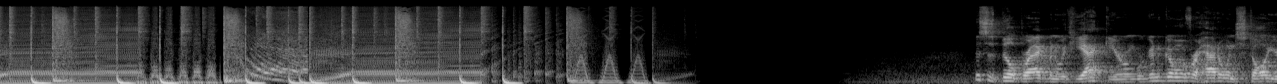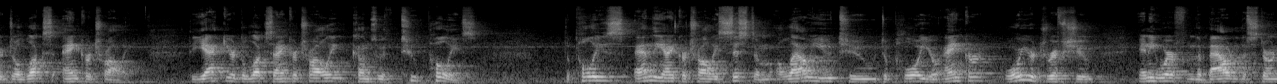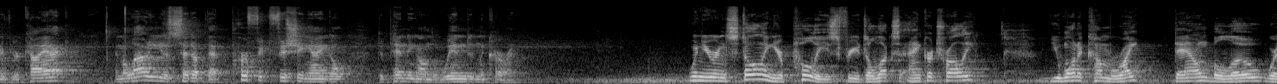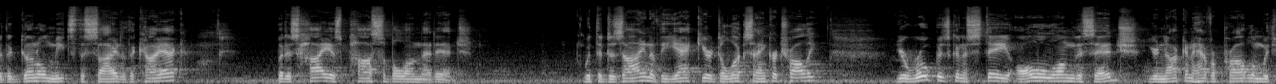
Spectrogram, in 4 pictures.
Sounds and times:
Speech: 9.8 - 17.6, 18.4 - 30.8, 32.4 - 35.4, 36.0 - 40.3, 41.1 - 43.2, 44.1 - 46.6, 47.3 - 51.0.

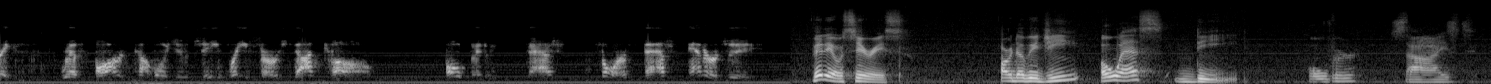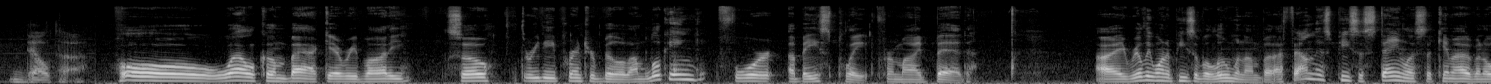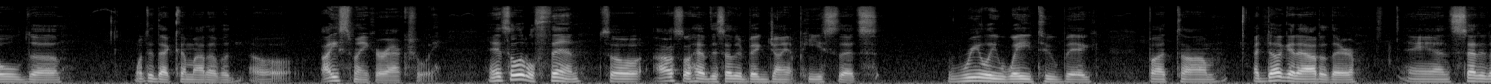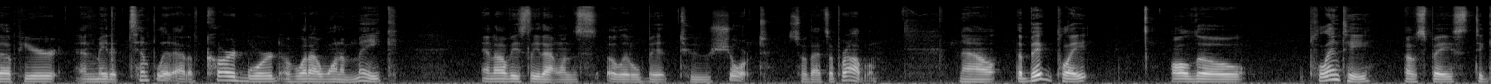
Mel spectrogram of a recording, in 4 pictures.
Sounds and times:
Speech: 0.0 - 3.8, 4.4 - 9.1, 10.0 - 12.5, 13.1 - 24.7, 25.9 - 30.5, 31.2 - 38.6, 39.3 - 48.8, 49.6 - 53.6, 54.3 - 55.7, 56.4 - 57.2, 57.8 - 59.6.

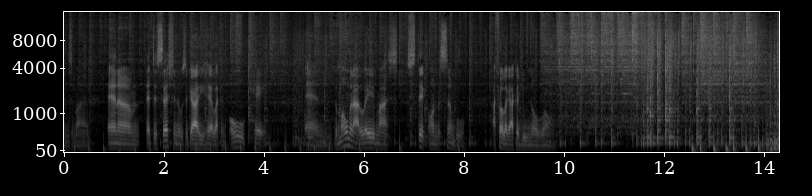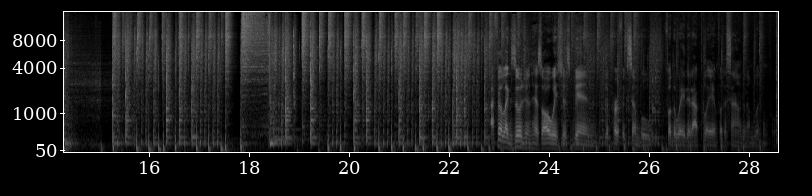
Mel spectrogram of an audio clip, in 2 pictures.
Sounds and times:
Speech: 0.0 - 4.1, 4.8 - 8.0, 8.6 - 9.8, 22.8 - 28.5
Hi-hat: 0.0 - 11.6
Drum: 0.0 - 28.5
Drum kit: 0.0 - 28.5.

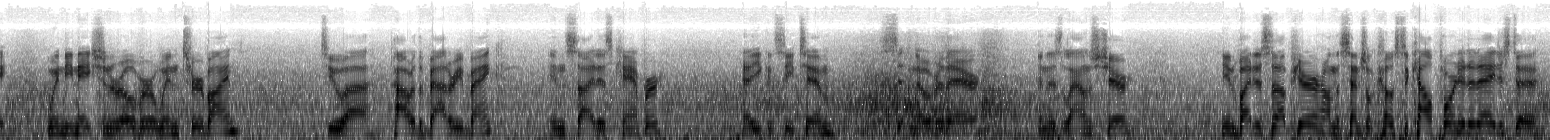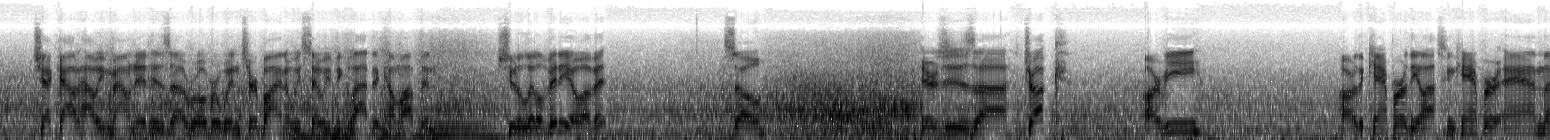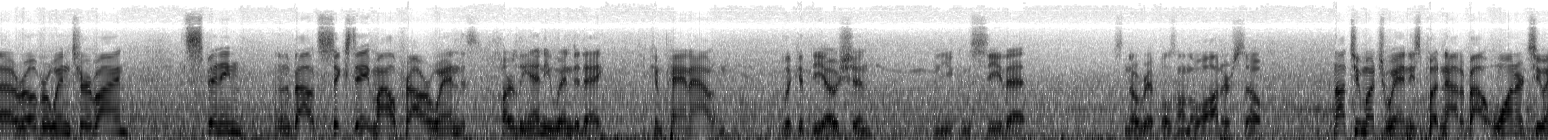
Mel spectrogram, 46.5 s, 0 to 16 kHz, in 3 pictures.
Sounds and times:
Speech: 0.0 - 2.4, 3.2 - 6.6, 7.4 - 11.4, 12.2 - 21.6, 22.8 - 23.2, 24.7 - 26.2, 26.9 - 27.6, 28.9 - 41.3, 42.2 - 43.7, 44.3 - 46.4.

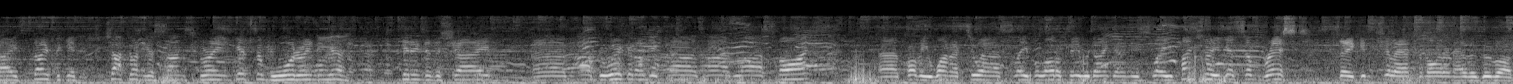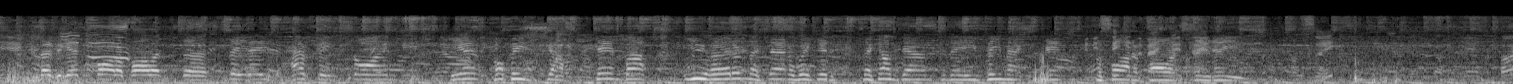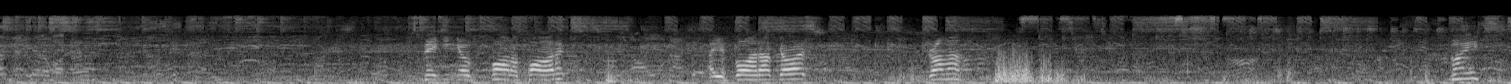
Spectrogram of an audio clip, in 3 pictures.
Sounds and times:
Music: 0.0 - 45.3.

